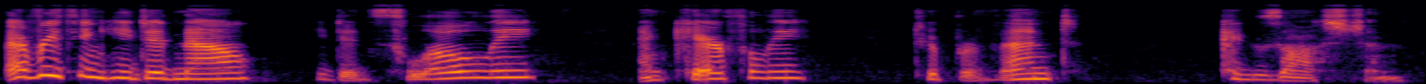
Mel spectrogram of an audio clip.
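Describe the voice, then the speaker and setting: A woman reads a children's story aloud, expressively, with deliberate, dramatic emphasis on key words. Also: on the high side, expressive, gravelly, no room sound, dull audio. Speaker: teacher reading aloud.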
